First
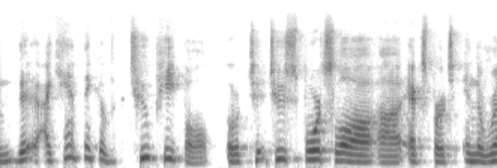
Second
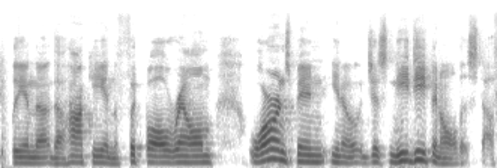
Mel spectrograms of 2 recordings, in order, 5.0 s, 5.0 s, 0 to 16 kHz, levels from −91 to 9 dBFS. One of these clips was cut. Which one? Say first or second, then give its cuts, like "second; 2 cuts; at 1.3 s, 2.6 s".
first; 2 cuts; at 1.2 s, 2.2 s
